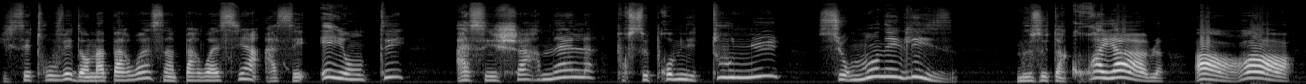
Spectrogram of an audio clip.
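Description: A woman's voice: fairly high pitch, big pitch swings, takes it slowly, pitched above the performer's own voice. A woman putting on a fiery old parish priest. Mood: outraged. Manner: fiery preaching, sputtering outrage. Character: agitated old male parish priest, fire-and-brimstone.

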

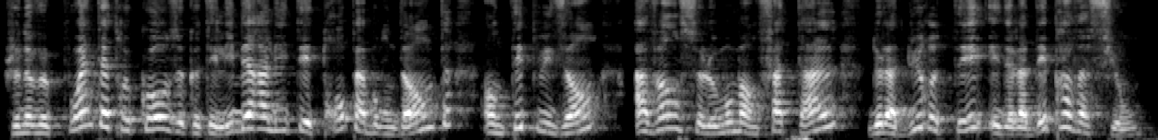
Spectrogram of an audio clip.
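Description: Storybook role: fervent, eccentric preacher-like man, grave and declamatory, very animated pitch female narrator performing. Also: moderate pace, few pauses, natural voice. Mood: moved, admonishing. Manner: exhorting, declamatory. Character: solemn, impassioned moralizing eccentric man begging for the poor. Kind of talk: audiobook character voice.

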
